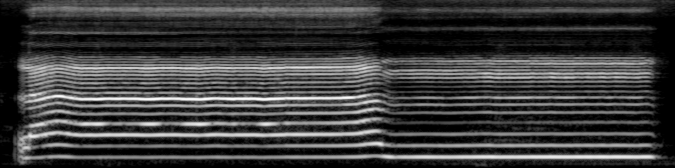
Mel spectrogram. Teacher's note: sukun bertemu mim jadi harus dibaca dengung jadi cara membacanya adalah lam ada dengung di belakangnya ditahan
